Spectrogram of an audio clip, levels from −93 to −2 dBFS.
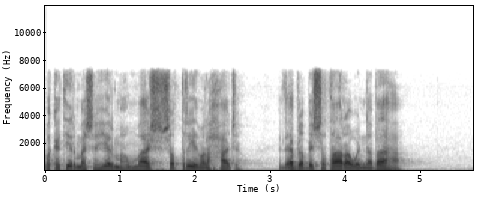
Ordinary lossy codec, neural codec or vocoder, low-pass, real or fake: MP3, 64 kbps; none; 7.2 kHz; real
